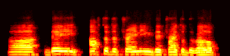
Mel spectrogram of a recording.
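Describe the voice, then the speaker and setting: Fairly even intonation from a man talking fairly slowly. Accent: Slovenian. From Slovenia. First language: Slovenian. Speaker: prevention expert. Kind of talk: lecture. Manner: halting.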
